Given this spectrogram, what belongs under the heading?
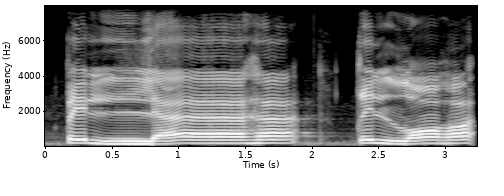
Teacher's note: اللہ سے پہلا ورڈ ہے قاف، اس پر زیر ہے تو لفظ اللہ کو ہم نے یہاں پتلا کرنا ہے، باریک پڑھنا ہے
